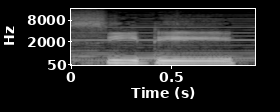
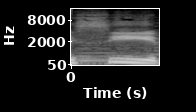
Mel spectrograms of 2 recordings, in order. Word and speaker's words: SeeD: kid it was i i pronounced it as cd but it's supposed to be seed because their schools are called gardens oh i thought it was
